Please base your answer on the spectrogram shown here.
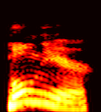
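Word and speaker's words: Mjölnir: Yeah, Molnir. I'm gonna say Molnir. That's like the closest pronunciation to this whole thing.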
